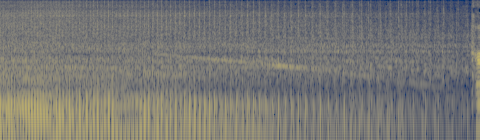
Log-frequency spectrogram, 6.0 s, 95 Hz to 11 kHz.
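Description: Champion 3500 watt inverter generator's small single-cylinder engine running down after being switched off: its firing slows and fades over about five seconds, with a faint falling whine, until it stops just before the end.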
